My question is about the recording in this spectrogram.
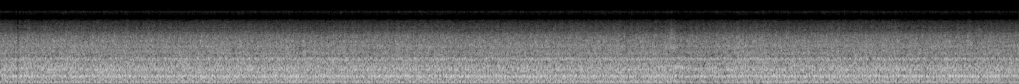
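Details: Mercury inline-6 outboard, timing marks missing, warming up in water: steady idle with slightly uneven beat; intermittent weak spark on #3 cylinder, suspected faulty ignition wire; coil later swapped.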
